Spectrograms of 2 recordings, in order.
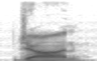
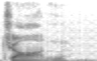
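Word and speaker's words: jawn: They ate John.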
